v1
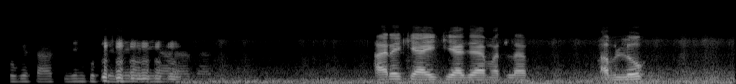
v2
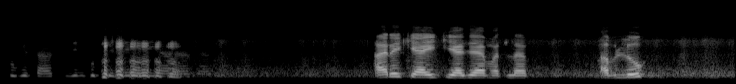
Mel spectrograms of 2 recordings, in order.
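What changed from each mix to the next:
first voice -4.5 dB; master: add elliptic high-pass 400 Hz, stop band 40 dB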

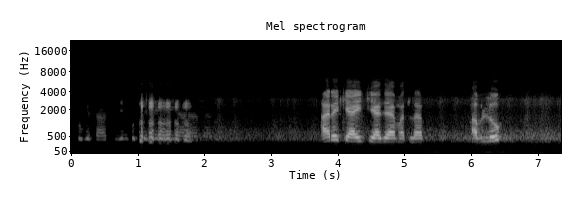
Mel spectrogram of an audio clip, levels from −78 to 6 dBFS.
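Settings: none

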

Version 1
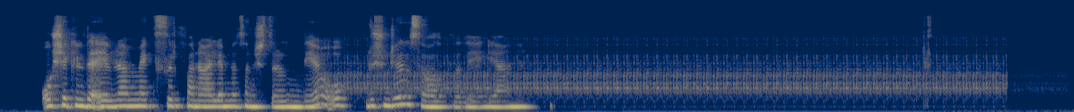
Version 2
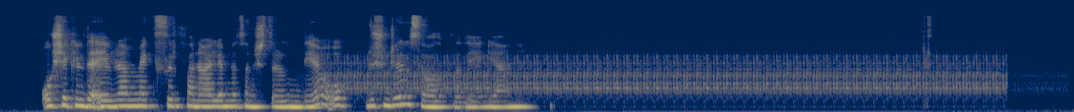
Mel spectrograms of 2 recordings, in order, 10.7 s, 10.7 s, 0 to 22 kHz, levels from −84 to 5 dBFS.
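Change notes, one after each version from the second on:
background: add synth low-pass 2500 Hz, resonance Q 2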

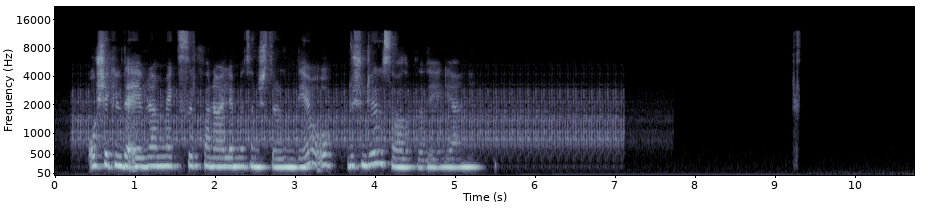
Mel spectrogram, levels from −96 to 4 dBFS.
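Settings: speech: add low shelf 140 Hz -8 dB; background: entry -2.95 s

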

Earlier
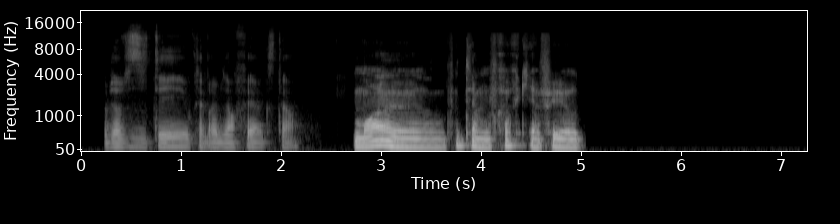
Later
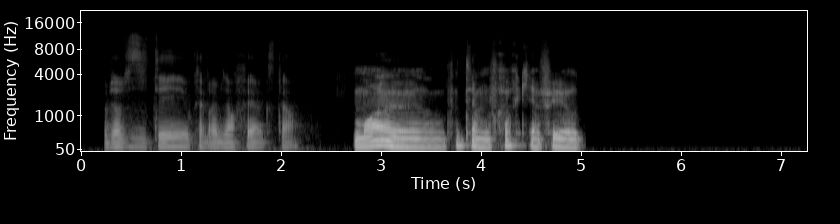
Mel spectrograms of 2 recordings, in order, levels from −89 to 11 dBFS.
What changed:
first voice: remove HPF 88 Hz; master: add LPF 4900 Hz 12 dB/oct

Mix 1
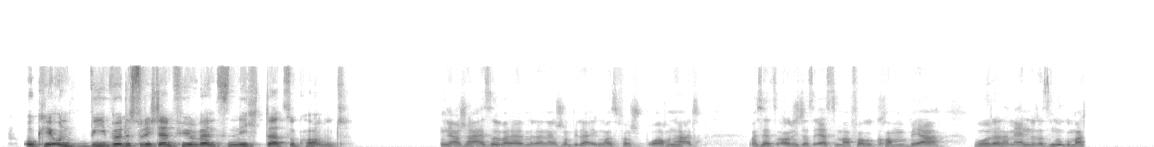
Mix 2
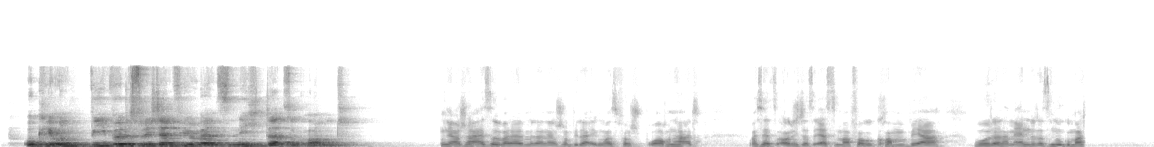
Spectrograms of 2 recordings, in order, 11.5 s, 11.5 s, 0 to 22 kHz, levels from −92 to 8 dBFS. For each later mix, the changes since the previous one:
reverb: on, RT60 0.60 s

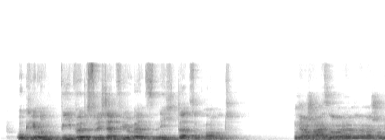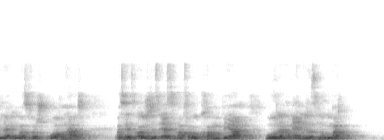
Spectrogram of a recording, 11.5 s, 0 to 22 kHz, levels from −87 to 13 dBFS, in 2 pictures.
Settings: second voice: send on

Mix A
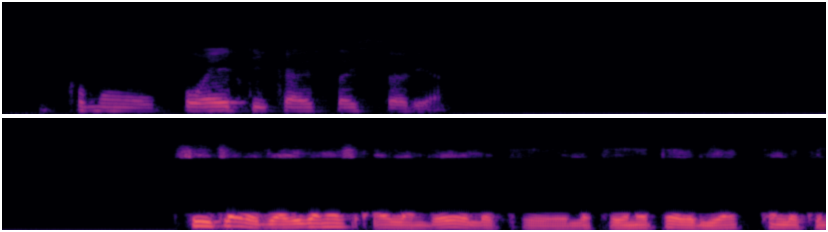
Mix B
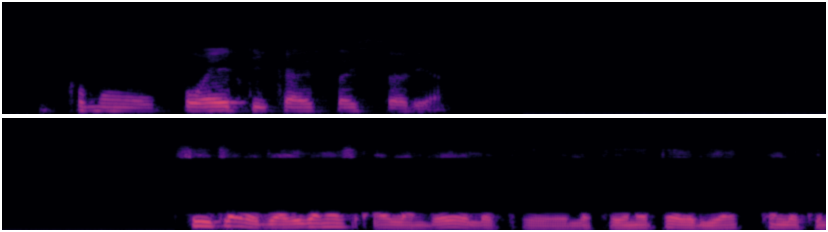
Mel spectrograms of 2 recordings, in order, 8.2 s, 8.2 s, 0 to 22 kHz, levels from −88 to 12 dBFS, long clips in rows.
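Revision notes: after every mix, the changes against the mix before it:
second voice -10.0 dB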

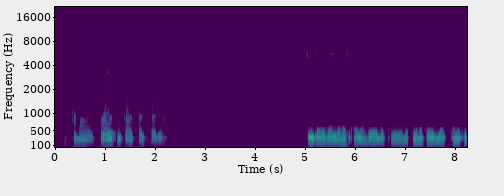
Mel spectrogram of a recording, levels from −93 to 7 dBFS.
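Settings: master: add vowel filter u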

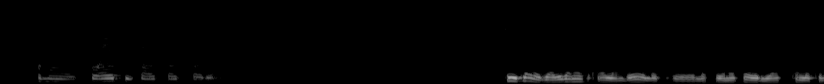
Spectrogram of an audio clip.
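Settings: first voice: remove running mean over 20 samples; second voice +7.0 dB

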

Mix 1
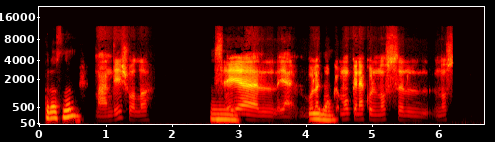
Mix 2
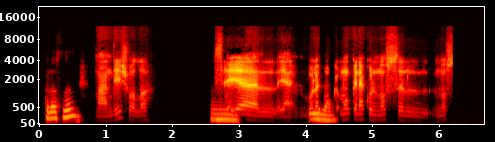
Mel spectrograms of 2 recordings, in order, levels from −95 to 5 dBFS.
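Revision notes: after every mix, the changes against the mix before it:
first voice: add LPF 2600 Hz 12 dB/oct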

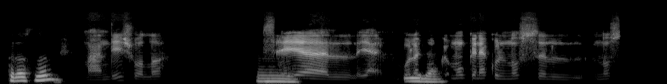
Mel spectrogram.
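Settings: first voice +8.0 dB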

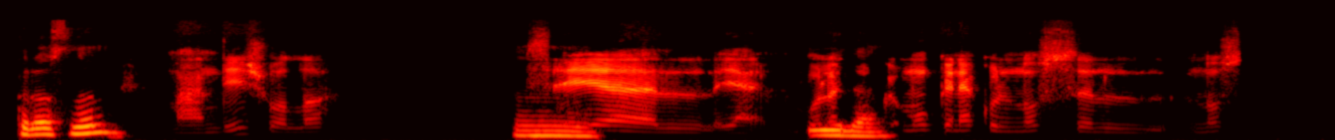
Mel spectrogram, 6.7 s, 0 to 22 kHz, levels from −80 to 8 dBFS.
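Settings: first voice: remove LPF 2600 Hz 12 dB/oct; second voice -5.0 dB

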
